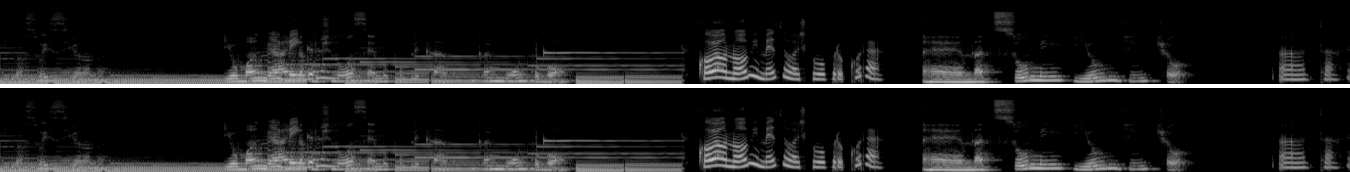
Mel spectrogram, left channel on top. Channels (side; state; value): both; identical; correlation 1.00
